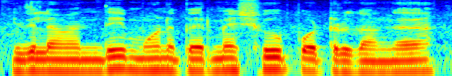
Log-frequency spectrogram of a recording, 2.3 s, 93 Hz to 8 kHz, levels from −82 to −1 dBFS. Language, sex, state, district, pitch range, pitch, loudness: Tamil, male, Tamil Nadu, Kanyakumari, 120-135 Hz, 125 Hz, -14 LUFS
